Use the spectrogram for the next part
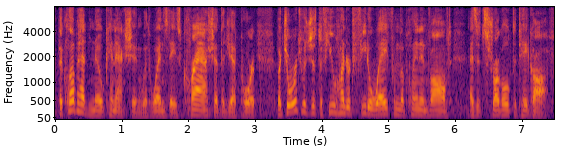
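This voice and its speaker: A man's voice: mid-range voice, sing-song, a little fast, hardly any pauses, a little mellow, slight background noise. A man narrating a scripted television news report as a field reporter.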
